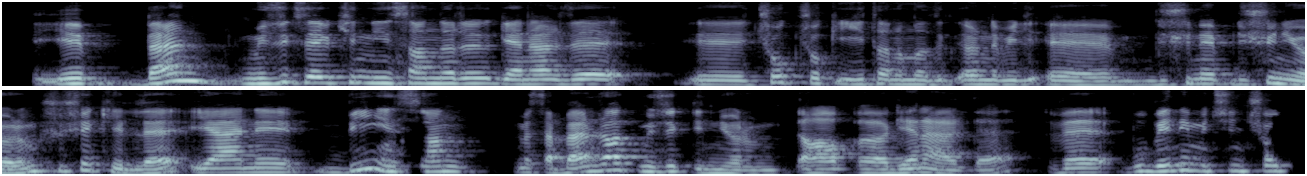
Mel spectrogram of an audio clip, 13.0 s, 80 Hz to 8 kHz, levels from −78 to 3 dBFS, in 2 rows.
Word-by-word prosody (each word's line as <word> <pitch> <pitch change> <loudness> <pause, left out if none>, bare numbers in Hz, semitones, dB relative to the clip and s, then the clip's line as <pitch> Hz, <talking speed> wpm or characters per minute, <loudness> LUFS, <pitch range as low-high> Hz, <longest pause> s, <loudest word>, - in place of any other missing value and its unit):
Eee, 180 +1 +2
ben 265 +7 +5
müzik 180 +6 +1
zevkinin 205 0 +2
insanları 185 -1 +2
genelde, 165 - +2 0.2
eee, 145 -2 -2
çok, 215 +8 -4
çok 185 -3 -5
iyi 160 0 -2
tanımladıklarını 150 -2 -2
bir 145 0 -3
eee, 130 -2 0 0.2
düşüne 165 +4 -2
düşünüyorum. 150 -1 +1
Şu 200 -1 -7
şekilde, 140 - 0
yani, 150 +1 +2
bir 195 - -2
insan, 180 -2 -2
mesela, 150 -3 -4
ben 170 +7 +4
rock 230 +1 +3
müzik 180 +1 -2
dinliyorum, 115 -3 -4
ha 130 +1 +1
aaa, 130 -1 +1
genelde 125 - -1 0.2
ve 150 +1 0
bu 190 +1 -4
benim 205 +3 +2
için 195 0 -5
çok 195 +1 -4
165 Hz, 150 wpm, -22 LUFS, 145-190 Hz, 0.2 s, ben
